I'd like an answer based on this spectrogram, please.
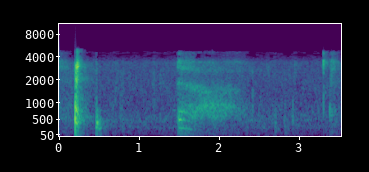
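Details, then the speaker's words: Sharp sneeze burst, then a short catch and drawn-out breathy follow-through with a faint final burst, during a sneezing fit at home after being sneezy at work all day; sneezing. "I've been sneezing all day. Oh, bless me. Oh, this sneezes a bit all over my chest."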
